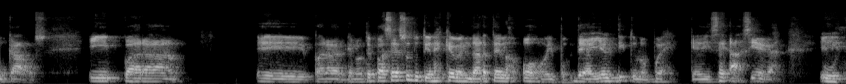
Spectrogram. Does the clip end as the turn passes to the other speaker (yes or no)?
no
